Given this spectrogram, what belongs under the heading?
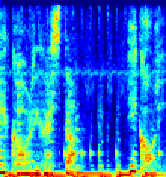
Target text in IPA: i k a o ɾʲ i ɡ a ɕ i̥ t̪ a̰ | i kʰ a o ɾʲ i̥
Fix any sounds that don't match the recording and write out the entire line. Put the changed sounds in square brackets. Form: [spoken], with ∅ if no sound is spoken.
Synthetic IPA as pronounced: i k a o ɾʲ i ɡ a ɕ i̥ t̪ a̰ | i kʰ a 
